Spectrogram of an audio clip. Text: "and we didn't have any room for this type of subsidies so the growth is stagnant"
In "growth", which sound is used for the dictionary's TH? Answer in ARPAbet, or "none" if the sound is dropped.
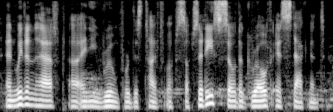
TH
